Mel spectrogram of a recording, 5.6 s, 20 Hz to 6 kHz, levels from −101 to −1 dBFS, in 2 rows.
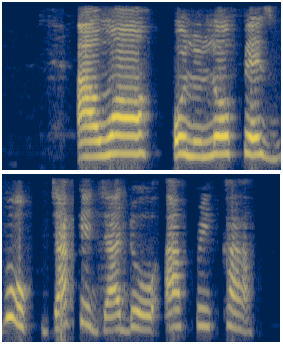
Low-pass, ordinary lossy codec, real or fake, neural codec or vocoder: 5.4 kHz; AAC, 32 kbps; real; none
